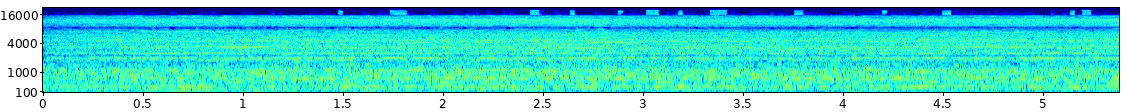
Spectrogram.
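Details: 6.0 Powerstroke with rebuilt engine (new block, heads, rotating assembly) under air test, engine off: loud steady hiss of air escaping at the high-pressure oil pump discharge fitting, still leaking after a Ford standpipe was fitted; the bolts were found yielded.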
